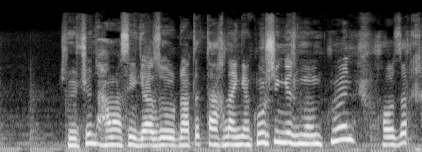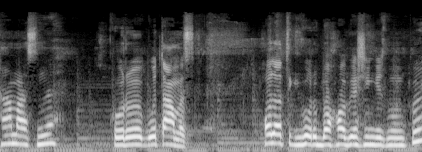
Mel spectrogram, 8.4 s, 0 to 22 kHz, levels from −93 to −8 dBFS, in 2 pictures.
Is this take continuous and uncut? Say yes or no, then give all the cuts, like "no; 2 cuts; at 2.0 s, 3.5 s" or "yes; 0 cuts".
yes; 0 cuts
